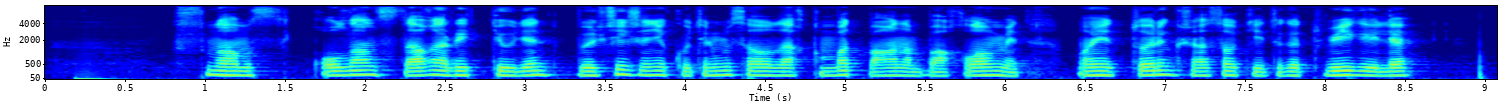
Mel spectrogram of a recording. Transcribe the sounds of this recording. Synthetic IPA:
ʊsənɑməz̥qʰo̞lˠd̪ɑnəst̪ɑʁəɾe̞t̪ːe̞wd̪e̞nbɵlʃe̞ʒæne̞kʲʰɵt̪e̞ɾlme̞sɑlˠuwd̪ɑʁəqʰəmbɑt̪̚bɑʁɑnəbɑqəlˠɑwme̞nmʔo̞nit̪o̞ɾʲiŋɡʒɑsɑwt̪ʰe̞t̪ɪɡʲɪt̪ʰʏbe̞jkʲʰe̞lɪ

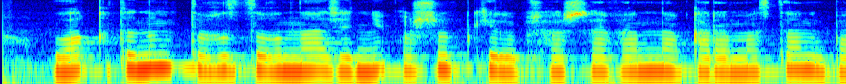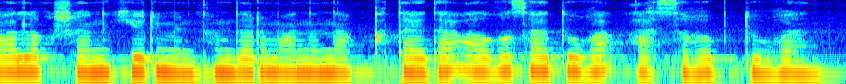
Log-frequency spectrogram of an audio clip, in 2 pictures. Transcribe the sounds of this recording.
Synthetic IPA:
wɑqət̪ənəɴt̪ʰəʁəzd̪əʁənɑʒæne̞ʔʊʃəpkʲʰe̞lɪpʃɑʃɑʁɑnənɑqʰɑɾɑmɑst̪ɑnbɑɾlˠəqʒ̥ɑŋkʲʰe̞ɾɪme̞nt̪ʰəɴd̪ɑɾmɑnənɑqʰə̥t̪ɑjd̪ɑɑlˠʁəsɑjt̪uʁɑʔɑsəʁəpt̪ʰuʁɑn

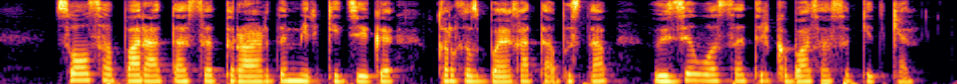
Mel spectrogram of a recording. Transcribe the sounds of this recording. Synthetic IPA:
so̞lˠsɑpɑɾɑt̪ɑsət̪ʰʊɾɑɾd̪əme̞ɾkʲe̞d̪e̞ɡʲɪqʰəɾʁəzbɑjʁɑt̪ʰɑbəst̪ɑp̚ | wɵzd̪e̞wo̞sət̪ʰʏlkʲɪbɑsɑsəp̚kʲʰe̞t̪kʲe̞n

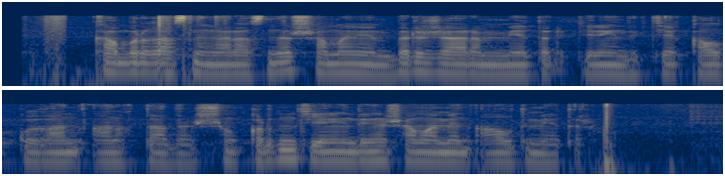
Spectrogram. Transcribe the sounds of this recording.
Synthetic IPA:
qʰɑbəɾʁɑsənəɴɑɾɑsənd̪ɑʃɑmɑme̞nbɪɾʒɑɾəmːe̞t̪rd̪ʰe̞ɾeŋd̪ɪk̚t̪e̞qʰɑlˠəp̚qʰo̞jʁɑnənɑnəq̚t̪ɑd̪əʃəɴqəɾd̪əɴt̪ʰeɾɪŋd̪ɪɡʲɪnʃɑmɑme̞nʔɑ̰lˠt̪əmʲe̞t̪r

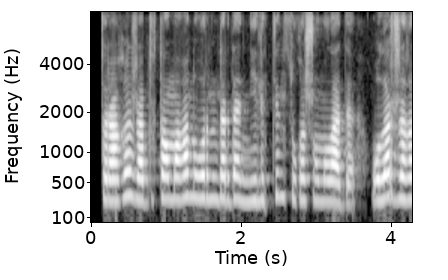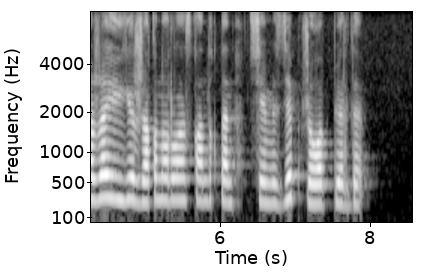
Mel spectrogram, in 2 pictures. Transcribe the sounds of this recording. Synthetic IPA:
sʊɾɑʁəʒɑb̚d̪əq̚t̪ɑlˠmɑʁɑnwo̞ɾənd̪ɑɾd̪ɑnelɪk̚t̪e̞nsuʁɑʃo̞mɑlˠɑd̪ə | wʔo̞lˠɑɾʒɑʁɑʒɑjʏjɡʲe̞ʒɑqənwoɾɑlˠɑsqɑnd̪əq̚t̪ɑnt̪ʰʏ̥se̞mɪzd̪e̞pʒ̥ɑwɑp̚be̞ɾd̪ɪ

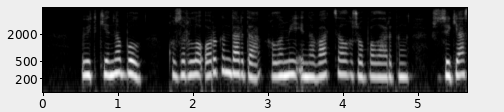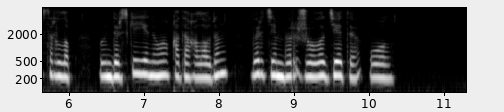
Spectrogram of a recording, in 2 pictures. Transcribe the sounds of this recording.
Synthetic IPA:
wɵjt̪kʲe̞nɪbʊlˠ | qʰʊzəɾlˠəʔo̞rɡand̪ɑɾd̪ɑʁəlˠəmijʔijnːo̞vat̪sɨjalˠəqʒo̞bɑlˠɑɾd̪əɴʒ̥ʏze̞ɡʲe̞ɑsəɾəlˠəp | wɵnd̪e̞ɾɪskʲe̞je̞nuwɪɴqʰɑd̪ɑʁɑlˠɑwd̪əɴ | bɪɾd̪e̞mbɪɾʒo̞lˠəd̪e̞d̪ɪwo̞lˠ

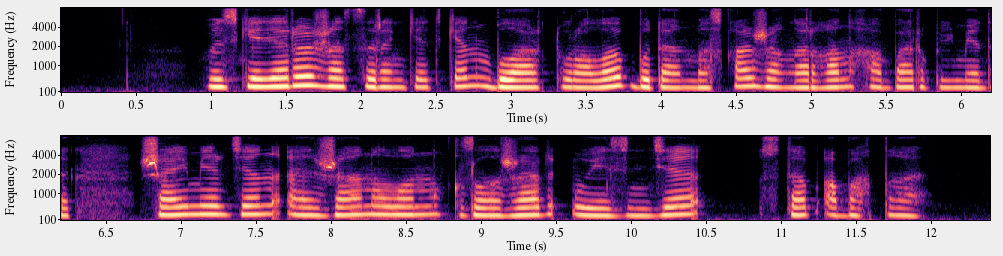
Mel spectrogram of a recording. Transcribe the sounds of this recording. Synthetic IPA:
wɵzɡʲe̞le̞ɾɪʒɑsəɾəŋkʲʰe̞t̪kʲe̞nbʊlˠɑɾt̪ʰuɾɑlˠəbʊd̪ɑnbɑsqɑʒɑɴɑɾʁɑnχɑbɑɾbɪlme̞d̪ɪkʃɑjmeɾd̪e̞nælʲʒɑnʊlˠəɴqʰəzəlˠʒɑɾɵwe̞zɪnd̪e̞ | ʊst̪ɑpɑbɑqt̪əʁə

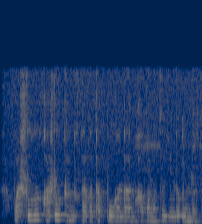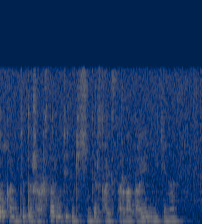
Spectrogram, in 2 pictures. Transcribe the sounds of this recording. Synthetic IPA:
b̥ɑsʃəlˠəʁəqʰɑɾʒəlˠəqʰːijəmd̪əq̚t̪ɑɾʁɑt̪ʰɑpbo̞lˠʁɑnd̪ɑɾənχɑbɑɾlˠɑsɑje̞nd̪ɪʔʊjəmd̪ɑst̪əɾukʰo̞mit̪ʰe̞t̪ɪʒɑɾəst̪ɑɾwɵt̪e̞t̪ɪŋkʲʰeʃɪmd̪e̞ɾsɑjəst̪ɑɾʁɑd̪ɑjəne̞kʲe̞nɪn

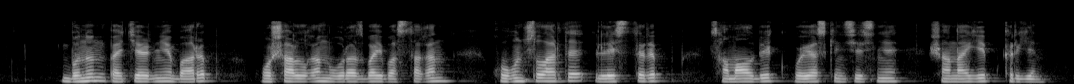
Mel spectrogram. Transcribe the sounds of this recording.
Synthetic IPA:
bʊnəɴpʰæt̪e̞ɾɪne̞bɑɾəp | wo̞ʃɑɾəlˠʁɑnwo̞ɾɑzbɑjbɑst̪ɑʁɑɴ | qʰuʁənʃəlˠɑɾd̪əɪle̞st̪ɪɾɪp̚ | sɑmɑlˠbe̞kwo̞jɑskʲʰe̞nse̞sɪne̞ | ʃɑnɑɡʲe̞p̚kʲʰɪɾɡʲe̞n

